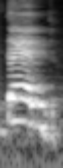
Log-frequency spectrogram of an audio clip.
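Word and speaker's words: d'Inde: Example, डेंड, D apostrophe and means इंडिया, इंडिया वैसे भी feminine country है तो डेंड, प्रोनाउंसिएशन इज डेंड।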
